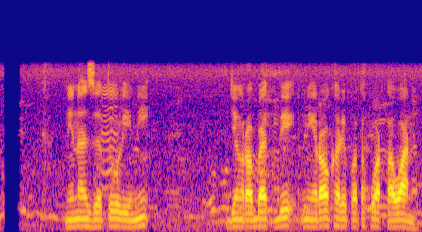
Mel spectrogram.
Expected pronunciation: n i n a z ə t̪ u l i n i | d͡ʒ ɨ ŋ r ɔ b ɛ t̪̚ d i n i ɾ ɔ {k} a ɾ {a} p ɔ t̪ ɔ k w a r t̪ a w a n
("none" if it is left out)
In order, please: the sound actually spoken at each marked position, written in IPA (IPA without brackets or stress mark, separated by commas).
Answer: k, i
